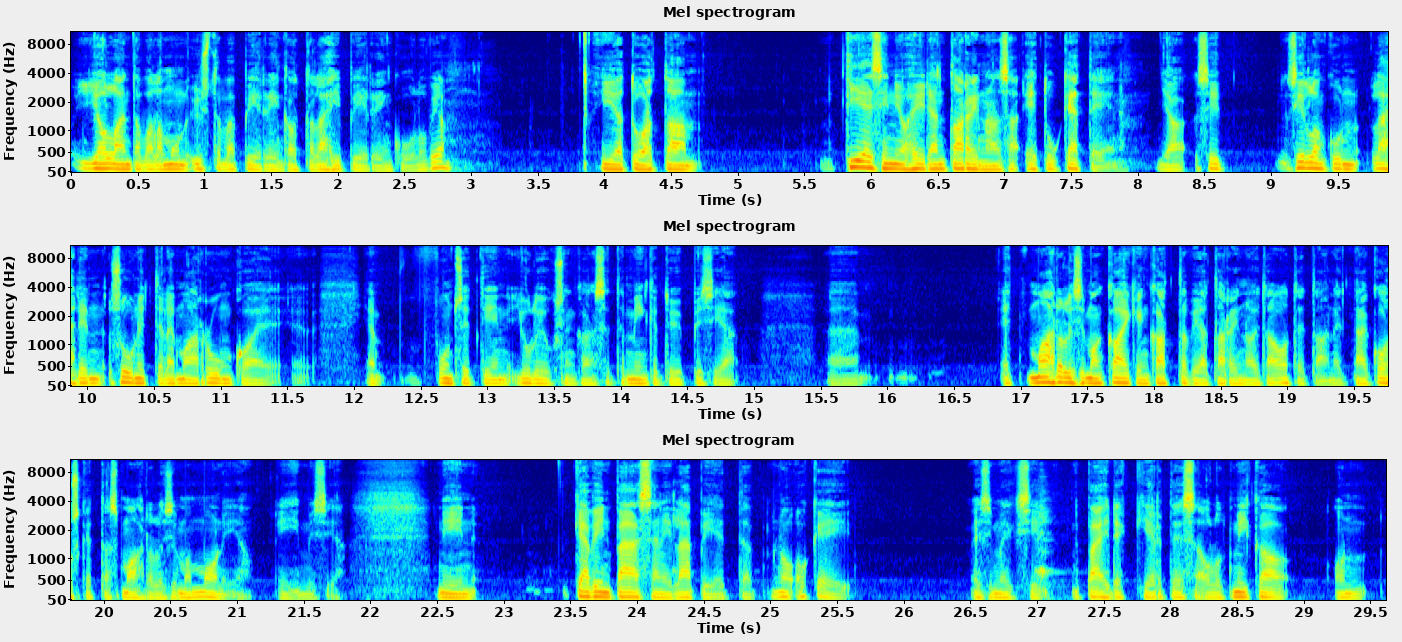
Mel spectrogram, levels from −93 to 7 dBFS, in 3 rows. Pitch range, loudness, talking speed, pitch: 95-110 Hz, -25 LUFS, 105 wpm, 105 Hz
